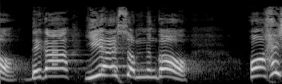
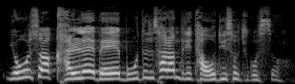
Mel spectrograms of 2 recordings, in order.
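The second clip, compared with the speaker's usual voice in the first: ordinary talk, nothing marked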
